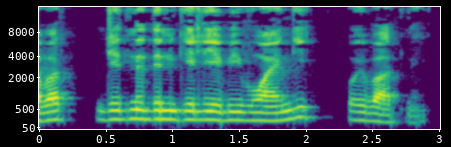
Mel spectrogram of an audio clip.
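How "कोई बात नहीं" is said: sulky, much softer resignation; resigned sigh. Acted. Daughter-in-law to mother-in-law, sulking and soft. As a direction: let the words sink away, wounded.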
